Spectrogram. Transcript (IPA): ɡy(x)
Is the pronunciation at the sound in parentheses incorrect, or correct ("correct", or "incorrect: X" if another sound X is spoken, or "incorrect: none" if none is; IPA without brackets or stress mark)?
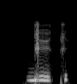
incorrect: k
